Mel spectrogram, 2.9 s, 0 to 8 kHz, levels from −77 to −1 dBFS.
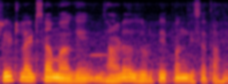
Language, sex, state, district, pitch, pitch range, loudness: Marathi, male, Maharashtra, Solapur, 115 Hz, 110-125 Hz, -16 LUFS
